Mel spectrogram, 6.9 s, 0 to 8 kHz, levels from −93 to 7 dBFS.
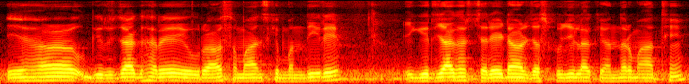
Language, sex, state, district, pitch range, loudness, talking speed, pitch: Chhattisgarhi, male, Chhattisgarh, Jashpur, 115-130 Hz, -15 LUFS, 180 wpm, 120 Hz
